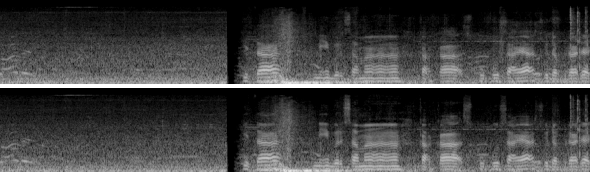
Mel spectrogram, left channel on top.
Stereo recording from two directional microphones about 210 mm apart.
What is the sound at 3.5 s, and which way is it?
Speech, 55° right (ahead or behind).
